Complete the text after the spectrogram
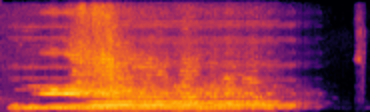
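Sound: train passing with horn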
